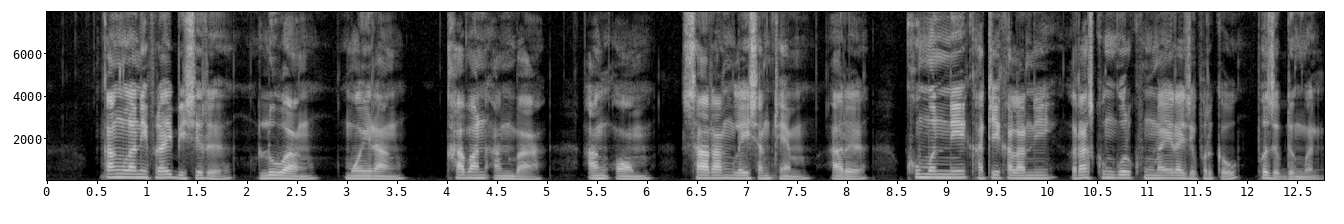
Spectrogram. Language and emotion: Bodo, neutral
